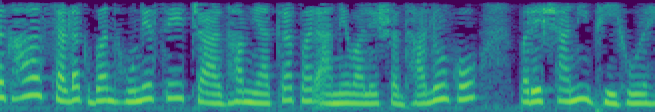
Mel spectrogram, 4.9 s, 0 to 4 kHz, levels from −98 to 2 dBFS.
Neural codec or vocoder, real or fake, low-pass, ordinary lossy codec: none; real; 3.6 kHz; none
